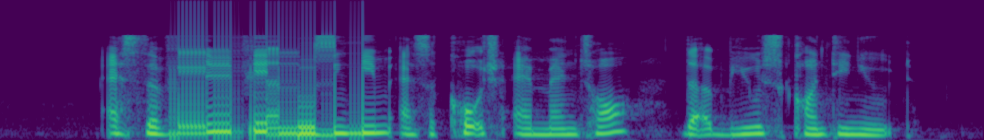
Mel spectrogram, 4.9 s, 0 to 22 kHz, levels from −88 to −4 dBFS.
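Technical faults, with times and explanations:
0.86 to 1.86 s, robotic sound from repeated short buffers: For this second the speech turns into a rigid, metallic buzz pitched at 50 Hz. It still roughly tracks the words. The likely cause is new audio arriving too late, so the playback fills the gaps by looping the last fragment. A 50 Hz buzz fits repeats of about 20 ms each. Most of the real audio in this span is skipped and replaced by these copies.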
